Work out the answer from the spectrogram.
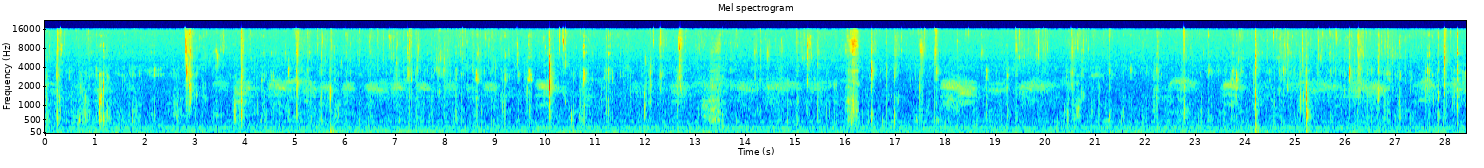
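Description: Close-miked eating of fish curry by hand: chewing and wet mouth sounds, with many sharp, irregular clicks and crunches.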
